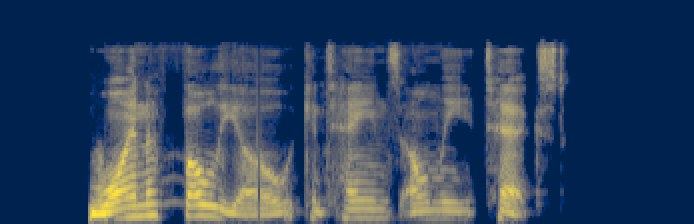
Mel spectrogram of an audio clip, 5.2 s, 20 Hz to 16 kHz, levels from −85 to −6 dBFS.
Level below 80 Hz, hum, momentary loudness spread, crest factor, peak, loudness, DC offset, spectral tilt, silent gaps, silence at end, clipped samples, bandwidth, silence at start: -60 dBFS; none; 16 LU; 18 dB; -2 dBFS; -19 LUFS; under 0.1%; -5 dB/octave; none; 1 s; under 0.1%; 8 kHz; 0.65 s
